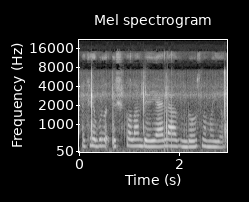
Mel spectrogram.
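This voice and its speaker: A woman's voice: mid-range voice, flat delivery, fast talker. Chatty woman gamer, noisy mic. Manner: chatty, addresses viewers as friends, often drops to a murmur. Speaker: gaming youtuber. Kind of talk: casual game commentary.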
